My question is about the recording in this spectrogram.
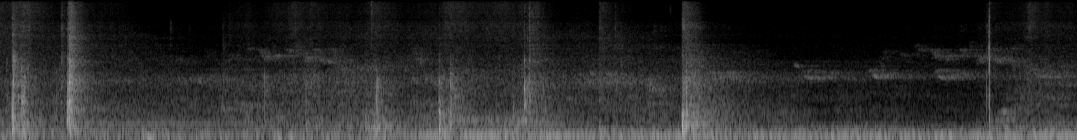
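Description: Scattered footsteps and knocks on a concrete floor, a few seconds apart, over a steady low hum. Faint bird chirps come in near the end.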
